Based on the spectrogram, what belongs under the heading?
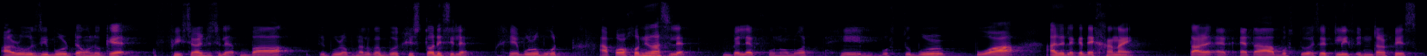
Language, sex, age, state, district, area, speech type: Assamese, male, 18-30, Assam, Sonitpur, rural, spontaneous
